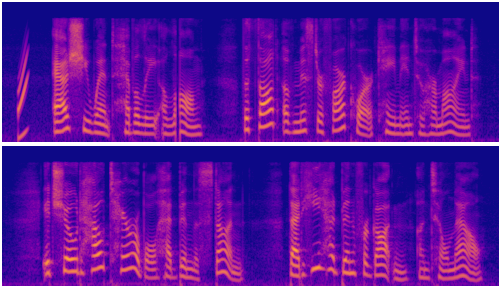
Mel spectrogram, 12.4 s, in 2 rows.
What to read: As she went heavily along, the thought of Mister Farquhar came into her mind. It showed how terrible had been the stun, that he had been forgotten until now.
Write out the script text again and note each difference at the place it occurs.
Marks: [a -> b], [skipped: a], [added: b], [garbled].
As she went heavily along, the thought of Mister Farquhar came into her mind. It showed how terrible had been the stun, that he had been forgotten until now.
